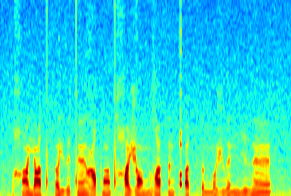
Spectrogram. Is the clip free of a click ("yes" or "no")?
yes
